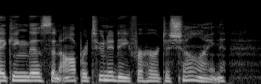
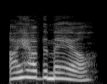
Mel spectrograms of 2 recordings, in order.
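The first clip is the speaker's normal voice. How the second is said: high, light intern voice; chirpy young assistant; 9 semitones higher, 4 dB louder than usual. A narrator's reading. Intern announces mail.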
